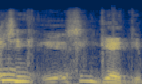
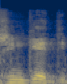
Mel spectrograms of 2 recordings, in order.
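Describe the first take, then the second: First: It is pronounced with Italian sounds. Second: It is pronounced with Argentine Spanish sounds.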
